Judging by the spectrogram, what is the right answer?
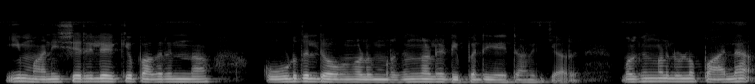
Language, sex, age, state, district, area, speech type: Malayalam, male, 45-60, Kerala, Palakkad, urban, spontaneous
